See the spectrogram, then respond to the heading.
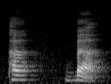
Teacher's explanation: For example, P and B, P and B have the same point of articulation because both of them require the lips to close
